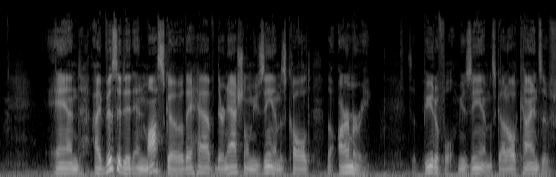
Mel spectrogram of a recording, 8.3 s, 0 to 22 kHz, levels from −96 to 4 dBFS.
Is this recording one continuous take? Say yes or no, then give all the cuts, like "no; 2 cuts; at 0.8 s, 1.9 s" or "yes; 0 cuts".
no; 2 cuts; at 3.2 s, 6.3 s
